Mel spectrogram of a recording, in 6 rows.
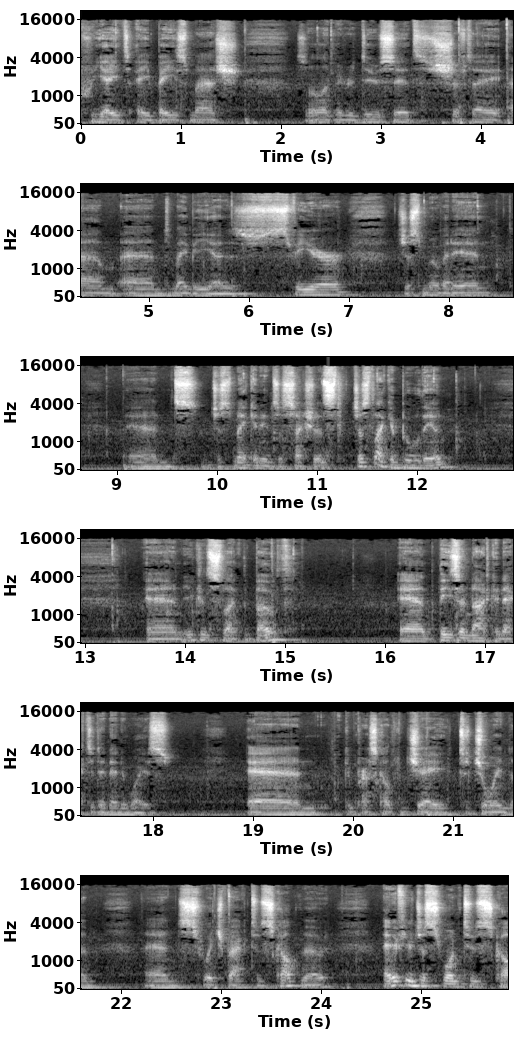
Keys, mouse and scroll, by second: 1.7 s, 3.9 shift+a, 4.3 m, 7.0 middle click, 9.1 s, 10.7 middle click, 13.4 scroll up 1, 13.5 shift+middle click, 14.9 middle click, 15.1 shift+click, 15.8-16.3 scroll up 1, 16.9 shift+middle click, 17.2 shift+scroll up 1, 18.6 middle click, 20.5 middle click, 20.8 ctrl+j, 23.0 ctrl+Tab, 24.4 shift+middle click.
